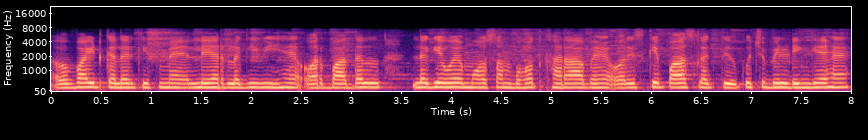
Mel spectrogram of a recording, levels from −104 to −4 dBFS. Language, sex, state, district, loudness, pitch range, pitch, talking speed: Hindi, female, Himachal Pradesh, Shimla, -16 LUFS, 190-205 Hz, 195 Hz, 195 wpm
